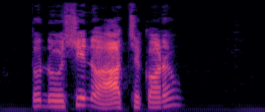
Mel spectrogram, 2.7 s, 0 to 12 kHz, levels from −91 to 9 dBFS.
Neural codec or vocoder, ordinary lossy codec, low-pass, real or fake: none; MP3, 48 kbps; 10.8 kHz; real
